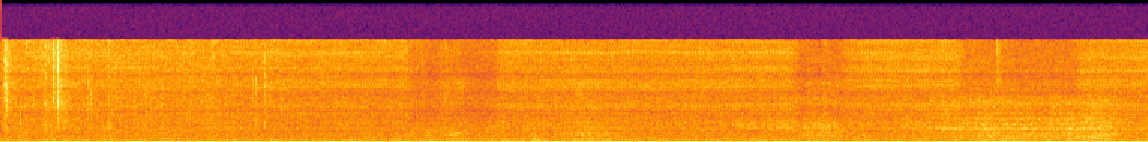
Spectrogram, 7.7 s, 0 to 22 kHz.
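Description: Steady low rumble of a Class 465 Networker electric multiple unit heard from inside the carriage, running without a break.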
